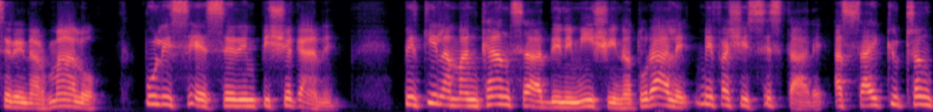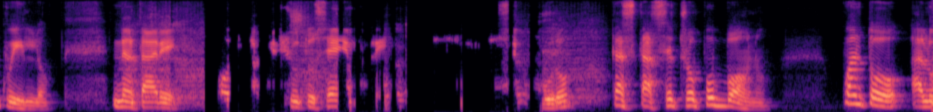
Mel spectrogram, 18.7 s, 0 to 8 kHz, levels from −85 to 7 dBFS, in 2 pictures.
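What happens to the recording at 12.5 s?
From 12.26 to 12.59 s, the other side's voice leaks through, roughly 20 dB under the talker, likely loudspeaker echo the canceller missed. It's a separate voice, not the talker's own repeated.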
